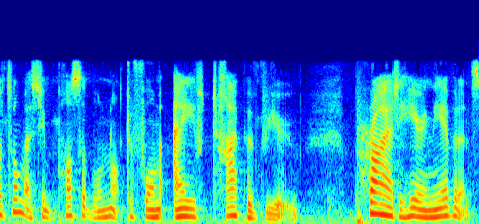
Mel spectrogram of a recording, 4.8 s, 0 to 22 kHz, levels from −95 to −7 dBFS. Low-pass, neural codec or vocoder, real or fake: 7.2 kHz; none; real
